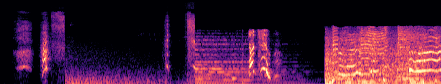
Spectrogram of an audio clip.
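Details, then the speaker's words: Anime compilation, acted cartoon sneezes with background music, after a character says they have had to sneeze for a long time: a short gasp, then a sharp sneeze burst. "I've had to sneeze for the longest [Music] time fore"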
